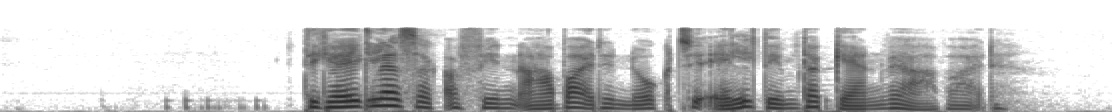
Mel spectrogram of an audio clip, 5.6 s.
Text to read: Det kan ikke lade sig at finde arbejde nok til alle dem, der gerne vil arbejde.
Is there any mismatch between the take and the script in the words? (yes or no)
no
